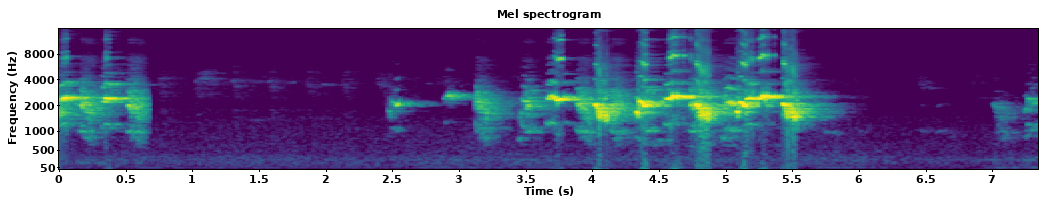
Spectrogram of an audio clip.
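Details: Sooty-headed bulbul lure song: a short chattering burst, a pause, then a few rising notes building into a loud run of bubbly, clicking phrases, with a faint trailing note at the end.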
